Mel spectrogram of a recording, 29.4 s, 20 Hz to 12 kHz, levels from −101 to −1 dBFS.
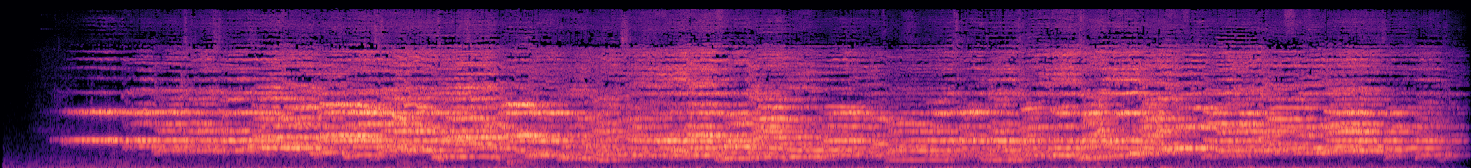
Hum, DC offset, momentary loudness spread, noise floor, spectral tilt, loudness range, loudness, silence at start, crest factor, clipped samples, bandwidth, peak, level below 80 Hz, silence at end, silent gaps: none; under 0.1%; 10 LU; -66 dBFS; -3.5 dB/octave; 7 LU; -23 LUFS; 1.25 s; 18 dB; under 0.1%; 10 kHz; -6 dBFS; -62 dBFS; 0.2 s; none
